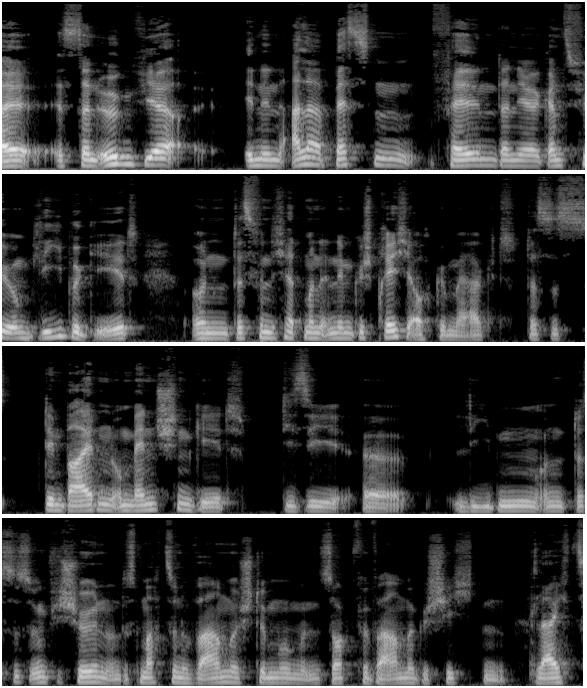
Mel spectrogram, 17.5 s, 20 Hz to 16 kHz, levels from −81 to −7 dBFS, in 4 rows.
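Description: No technical faults can be heard anywhere in the recording; the signal holds steady throughout.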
